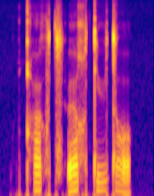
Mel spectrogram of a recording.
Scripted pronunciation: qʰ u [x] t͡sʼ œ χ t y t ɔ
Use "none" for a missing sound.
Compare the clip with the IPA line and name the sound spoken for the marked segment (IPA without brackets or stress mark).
x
